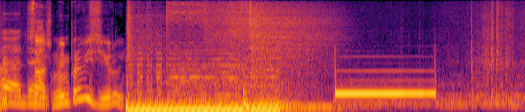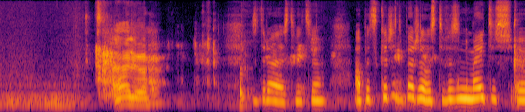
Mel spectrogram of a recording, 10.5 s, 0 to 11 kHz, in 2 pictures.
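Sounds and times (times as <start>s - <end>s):
burst of louder noise: 0.0s - 1.3s, 3.1s - 10.5s
speech: 0.1s - 1.9s, 6.4s - 7.0s, 7.6s - 10.5s
telephone ringback tone calling a polygraph company: 3.4s - 4.4s.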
